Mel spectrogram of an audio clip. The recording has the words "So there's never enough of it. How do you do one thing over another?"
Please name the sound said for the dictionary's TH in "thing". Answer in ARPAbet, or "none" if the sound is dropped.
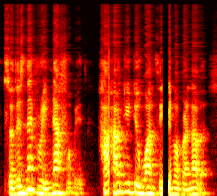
TH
